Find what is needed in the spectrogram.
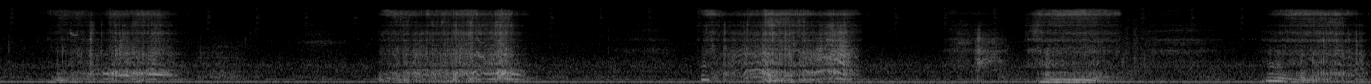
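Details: Five loud, rough snores about 3 seconds apart, roughly 20 a minute, over a steady low room hum: ordinary snoring.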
